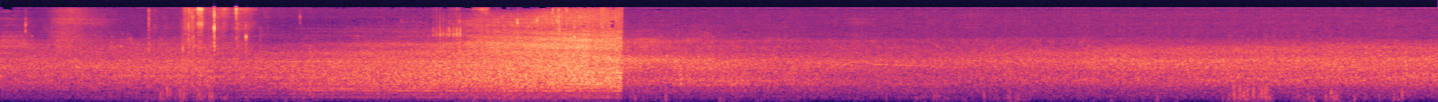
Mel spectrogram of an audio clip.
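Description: Road traffic: a vehicle's tyre and engine noise builds up for several seconds, then cuts off suddenly about six seconds in. A steadier, quieter hum of traffic and open air follows.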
